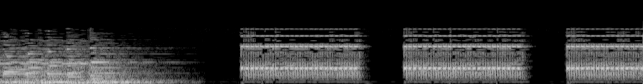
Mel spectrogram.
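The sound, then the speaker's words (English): A telephone rings in repeated bursts: a fading ring followed by three steady, loud trilling rings separated by short silences, bright and mid-pitched. “Afraid to answer it?”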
